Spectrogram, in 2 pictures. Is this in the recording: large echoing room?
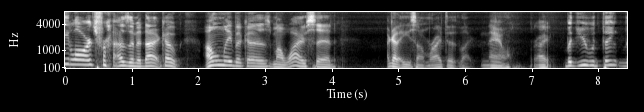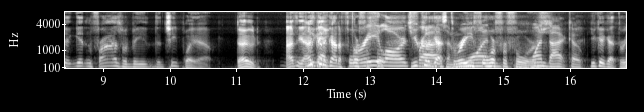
no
